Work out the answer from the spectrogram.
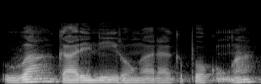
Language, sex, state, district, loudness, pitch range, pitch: Garo, male, Meghalaya, West Garo Hills, -20 LUFS, 90-110 Hz, 100 Hz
